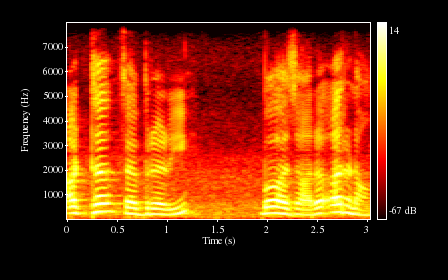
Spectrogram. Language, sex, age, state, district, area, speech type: Sindhi, female, 30-45, Maharashtra, Thane, urban, spontaneous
